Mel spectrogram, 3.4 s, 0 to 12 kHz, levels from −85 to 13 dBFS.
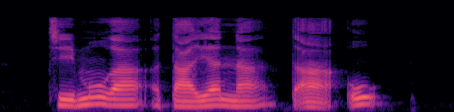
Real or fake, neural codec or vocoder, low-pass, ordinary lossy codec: real; none; 7.2 kHz; MP3, 64 kbps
